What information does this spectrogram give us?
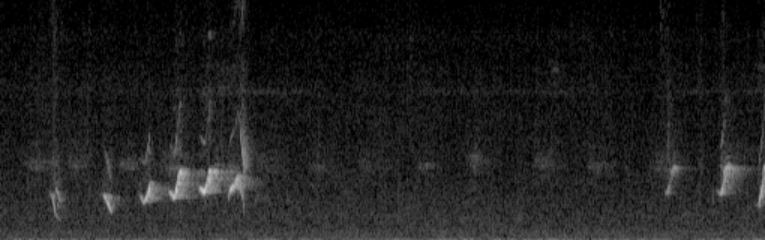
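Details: Island whistler in wooded habitat on small islands: a jumbled burst of high whistled notes rising and slurring, then a pause and a second short whistled phrase, over faint steady background hiss.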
